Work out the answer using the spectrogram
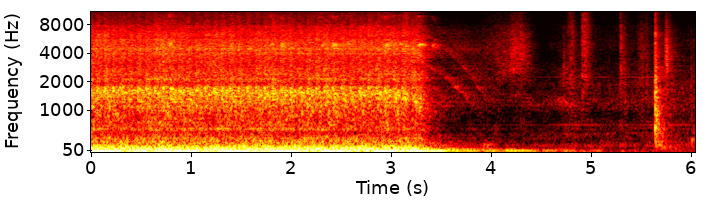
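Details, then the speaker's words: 1200hp Ford Taurus race car with 75 psi fuel pressure, cranked to build oil pressure after a crank trigger problem: a steady, even cranking beat of about four per second for three seconds. The engine spins over freely and oil pressure comes up. "So we want to crank this thing over until our oil PSI right there moves. Hopefully it sounds good."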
